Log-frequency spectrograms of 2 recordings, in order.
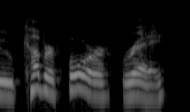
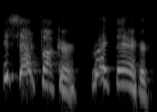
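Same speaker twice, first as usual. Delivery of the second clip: high put-on voice pointing someone out; squeaky tattletale voice; hammed-up accusing passenger; mock accuser; 9 semitones higher than usual. Imitating accuser on the train.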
